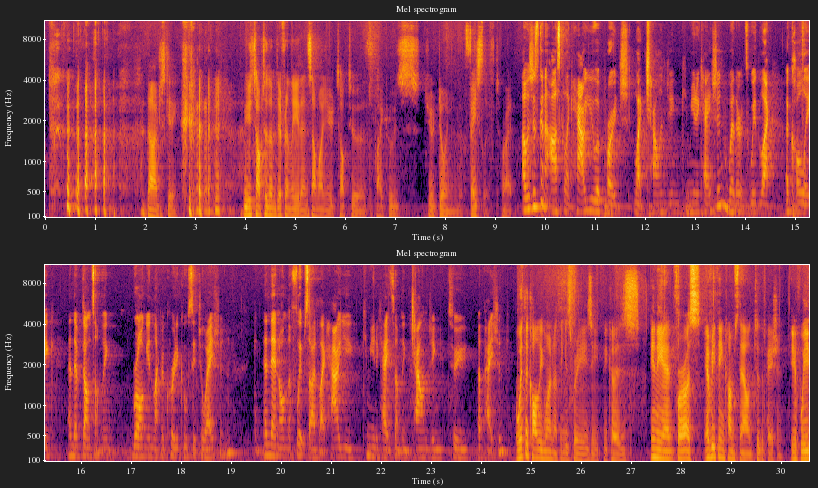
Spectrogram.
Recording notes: Answers questions from the audience.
